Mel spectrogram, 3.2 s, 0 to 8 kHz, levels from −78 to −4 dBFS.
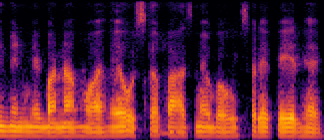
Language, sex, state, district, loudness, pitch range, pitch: Hindi, male, Himachal Pradesh, Shimla, -20 LUFS, 90-95 Hz, 95 Hz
